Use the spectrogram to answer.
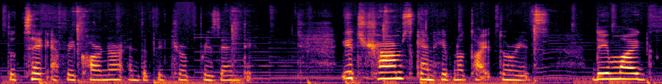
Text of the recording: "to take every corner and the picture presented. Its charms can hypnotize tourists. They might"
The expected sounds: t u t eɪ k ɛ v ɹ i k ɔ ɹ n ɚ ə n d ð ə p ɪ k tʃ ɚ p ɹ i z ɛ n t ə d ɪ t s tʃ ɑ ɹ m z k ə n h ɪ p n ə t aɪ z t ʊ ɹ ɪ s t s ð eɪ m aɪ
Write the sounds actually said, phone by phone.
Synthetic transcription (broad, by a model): t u t eɪ k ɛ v ɹ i k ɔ ɹ n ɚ ə n d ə p ɪ k tʃ ɚ p ɹ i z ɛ n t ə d ɪ t s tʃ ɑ ɹ m s k ə n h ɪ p n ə t aɪ t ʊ ɹ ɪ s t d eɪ m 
